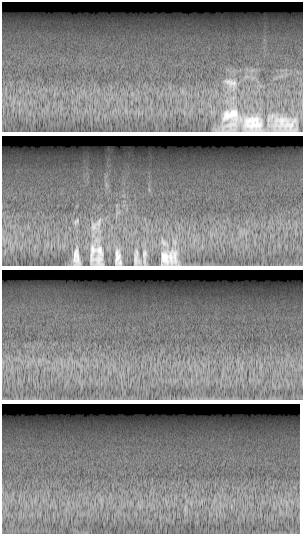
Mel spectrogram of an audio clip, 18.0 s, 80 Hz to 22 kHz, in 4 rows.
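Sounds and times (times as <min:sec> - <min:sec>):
flowing water rushing: 0:00.0 - 0:18.0.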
